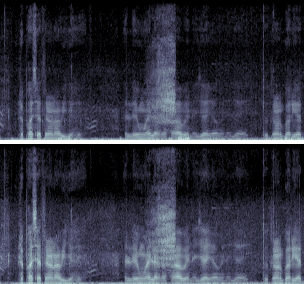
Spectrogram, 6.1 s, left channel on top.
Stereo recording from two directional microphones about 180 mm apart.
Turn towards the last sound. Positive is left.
turn(degrees=5)  # may be behind; listen again after turning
